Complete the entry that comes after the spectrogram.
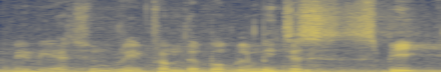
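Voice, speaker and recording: An older man with a Singaporean accent, an author telling personal anecdotes to an audience in a halting way. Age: older, seventies or above. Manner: halting, searching for words. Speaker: author on a festival panel. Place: large indoor event hall with seated audience. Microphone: handheld microphone. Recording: echoey hall, rumbling background noise.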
